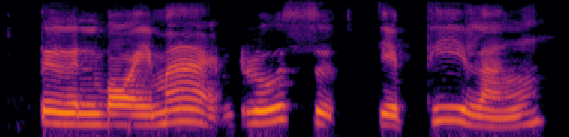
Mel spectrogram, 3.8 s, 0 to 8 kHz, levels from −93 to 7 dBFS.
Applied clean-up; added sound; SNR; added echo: none; none; none; none.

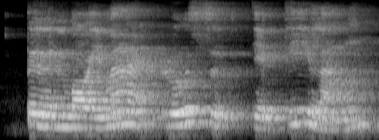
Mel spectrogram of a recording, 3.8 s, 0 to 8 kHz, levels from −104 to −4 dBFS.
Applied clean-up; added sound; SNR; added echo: none; none; none; reverberation time 1.0 s.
